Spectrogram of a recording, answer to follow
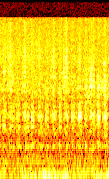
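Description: A Staffordshire bull terrier panting faintly with its mouth open.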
